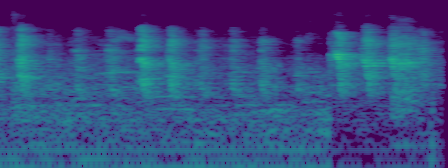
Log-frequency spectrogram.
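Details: A captive monk parakeet (Quaker parrot) in a breeding setup gives short, rasping, harsh squawks in an uneven series of about ten notes, with small gaps between them.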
